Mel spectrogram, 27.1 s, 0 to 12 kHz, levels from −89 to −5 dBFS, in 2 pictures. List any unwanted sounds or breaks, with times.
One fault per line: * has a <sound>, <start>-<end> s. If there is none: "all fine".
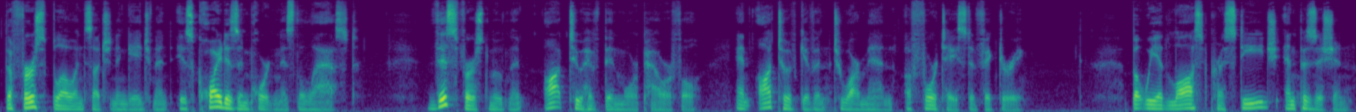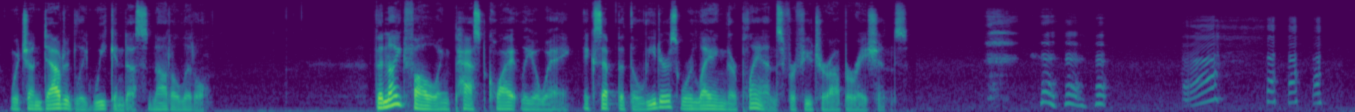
* has a laugh, 23.4-24.7 s
* has a laugh, 25.4-26.9 s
